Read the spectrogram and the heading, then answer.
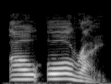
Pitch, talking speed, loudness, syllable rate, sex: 200 Hz, 160 wpm, -13 LUFS, 3.4 syllables/s, female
